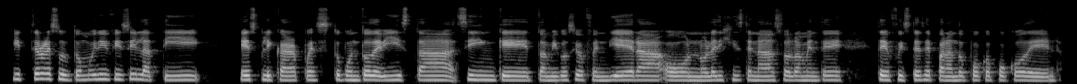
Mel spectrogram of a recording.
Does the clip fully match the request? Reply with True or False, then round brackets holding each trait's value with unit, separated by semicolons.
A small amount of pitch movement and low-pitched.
False (1.4 semitones; 200 Hz)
